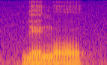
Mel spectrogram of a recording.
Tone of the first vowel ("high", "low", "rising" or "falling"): low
